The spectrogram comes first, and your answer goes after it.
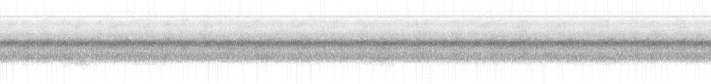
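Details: Rural rice field at night under soft moonlight, unplanted water, with frogs calling in the distance; a thick blended chorus of high trills sounds as one seamless, even wall of sound.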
